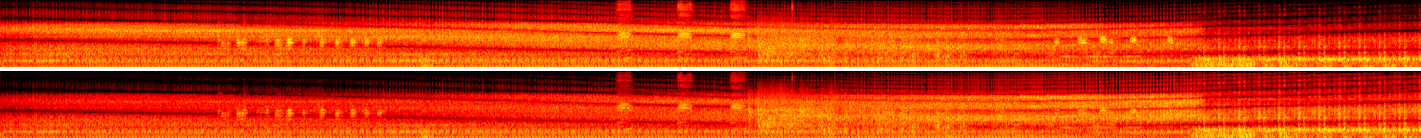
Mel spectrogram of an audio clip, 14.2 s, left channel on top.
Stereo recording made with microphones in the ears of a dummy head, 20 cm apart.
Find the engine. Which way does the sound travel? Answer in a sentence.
In this clip you hear the engine go from the left side to the right.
